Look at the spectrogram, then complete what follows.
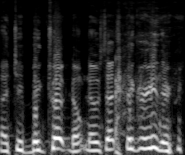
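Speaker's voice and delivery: loud, silly, deliberately dumb put-on voice. Imitating a driver who doesn't notice a truck's warning sticker: put-on dumb voice. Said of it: "I like my dumb voice".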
